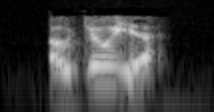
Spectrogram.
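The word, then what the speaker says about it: Oduya: Oduye. – Shane? Huh? – Oduye. You got to say it just like Oduye? It's exactly how you say his name.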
